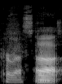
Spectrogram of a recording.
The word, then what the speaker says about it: Coruscant: It's Coruscant. It's pronounced Coruscant.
